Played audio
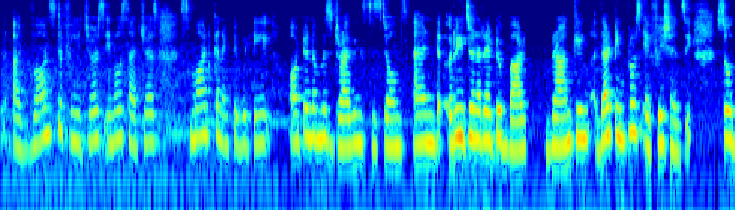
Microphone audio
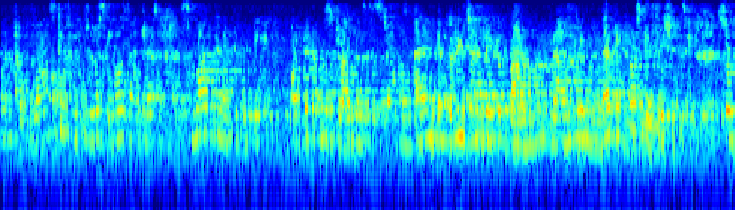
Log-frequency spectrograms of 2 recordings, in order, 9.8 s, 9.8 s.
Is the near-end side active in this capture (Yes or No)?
Yes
